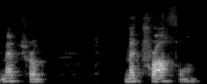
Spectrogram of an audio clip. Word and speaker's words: Metrotham: And Chris says, my accountability was helping Halicon pick up 3 pre-regs this past weekend at Metrotham. It's pronounced as a combination of Metropolis and Gotham.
